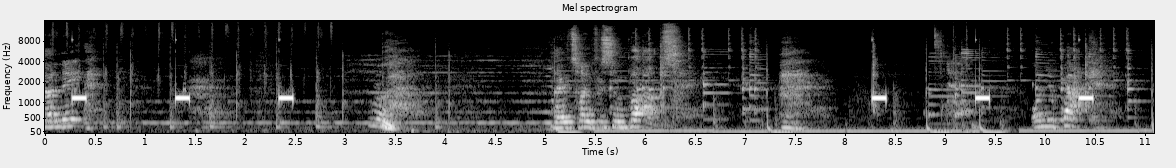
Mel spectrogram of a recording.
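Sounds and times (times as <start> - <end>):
timer beep: 2.3 - 2.5, 8.3 - 8.5, 9.3 - 9.6, 10.3 - 10.5.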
